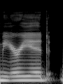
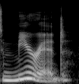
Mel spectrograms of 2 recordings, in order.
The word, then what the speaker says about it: myriad: I long thought that the word myriad was myriad for some reason, and now realize it is absolutely not.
